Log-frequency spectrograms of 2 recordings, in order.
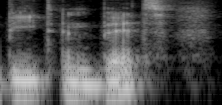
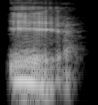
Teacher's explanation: with beat your tongue is tense and in bit your tongue is not as tense in other words it's a little bit more towards the center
